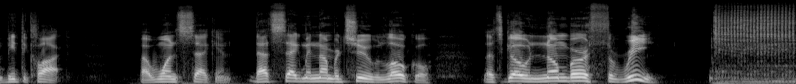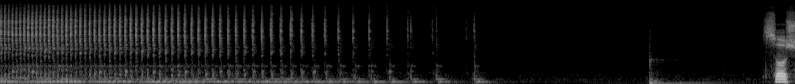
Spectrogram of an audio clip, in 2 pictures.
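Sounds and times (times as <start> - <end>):
speech: 0.0 - 0.7, 1.4 - 7.3
prize-style topic wheel spinning with ratcheting clicks: 7.1 - 12.9
dull knock: 14.4 - 15.0.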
